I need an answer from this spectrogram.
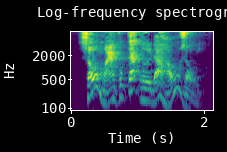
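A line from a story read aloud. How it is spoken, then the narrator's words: Forceful shout. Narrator (Vietnamese): Cùng theo tiếng quát, Chí Tôn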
